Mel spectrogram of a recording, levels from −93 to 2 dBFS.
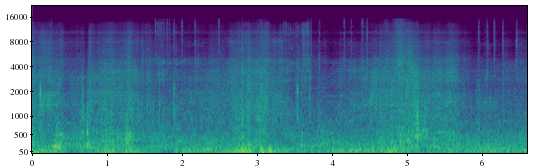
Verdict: fake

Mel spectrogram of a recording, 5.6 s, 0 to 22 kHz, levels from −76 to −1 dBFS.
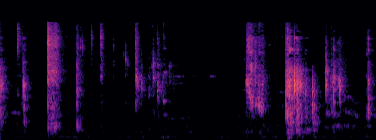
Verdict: fake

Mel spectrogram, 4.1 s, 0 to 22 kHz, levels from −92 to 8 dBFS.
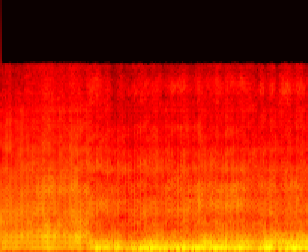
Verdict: fake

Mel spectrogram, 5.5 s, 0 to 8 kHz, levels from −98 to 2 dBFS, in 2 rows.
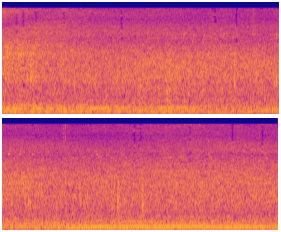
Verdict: real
